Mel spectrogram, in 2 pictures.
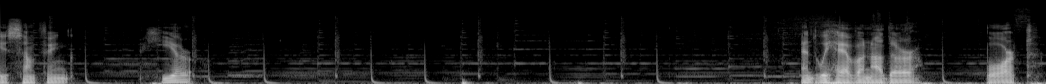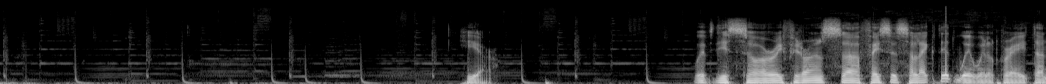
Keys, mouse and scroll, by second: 3.2-4.4 scroll up 3, 4.7 ctrl+click, 5.8-6.9 scroll down 3, 14.4-15.3 alt+shift+scroll up 1, 15.3 alt+shift+scroll up 1, 16.0 ctrl+alt+shift+click, 20.4 click.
